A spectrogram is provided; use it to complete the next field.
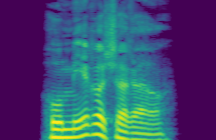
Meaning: inflection of homerisch: 1. strong/mixed nominative masculine singular comparative degree 2. strong genitive/dative feminine singular comparative degree 3. strong genitive plural comparative degree
- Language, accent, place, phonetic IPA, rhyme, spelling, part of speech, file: German, Germany, Berlin, [hoˈmeːʁɪʃəʁɐ], -eːʁɪʃəʁɐ, homerischerer, adjective, De-homerischerer.ogg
